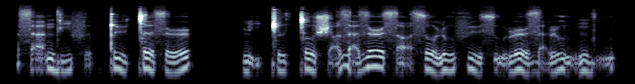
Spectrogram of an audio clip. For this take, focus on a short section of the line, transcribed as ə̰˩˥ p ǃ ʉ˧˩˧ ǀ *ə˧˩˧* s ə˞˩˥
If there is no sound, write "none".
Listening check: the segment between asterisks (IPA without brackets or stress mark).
ə˧˩˧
